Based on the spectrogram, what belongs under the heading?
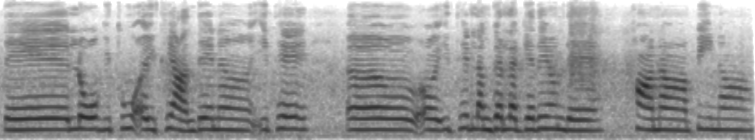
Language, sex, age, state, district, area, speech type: Dogri, female, 30-45, Jammu and Kashmir, Reasi, rural, spontaneous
